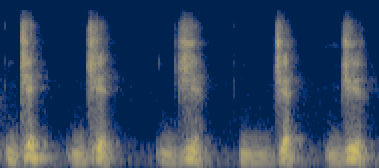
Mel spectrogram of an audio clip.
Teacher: Because you have to stop and then release the air. You make a stop and release the air, okay? This combination of a stop and a fricative, right? It's called affricate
